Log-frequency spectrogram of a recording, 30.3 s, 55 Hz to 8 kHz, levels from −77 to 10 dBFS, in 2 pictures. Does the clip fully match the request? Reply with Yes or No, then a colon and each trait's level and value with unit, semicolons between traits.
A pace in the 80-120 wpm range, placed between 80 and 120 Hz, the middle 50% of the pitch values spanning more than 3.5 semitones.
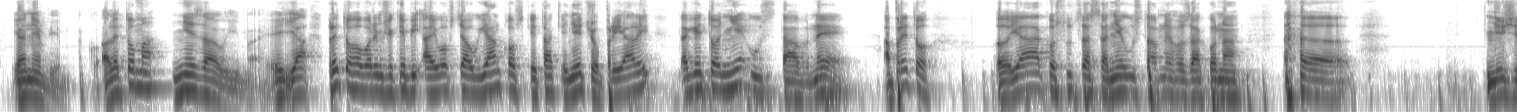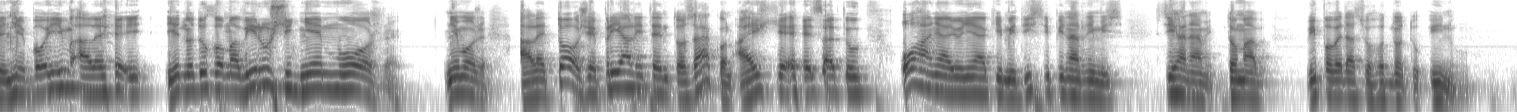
No: average, 115 wpm; low, 130 Hz; average, 4.0 semitones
